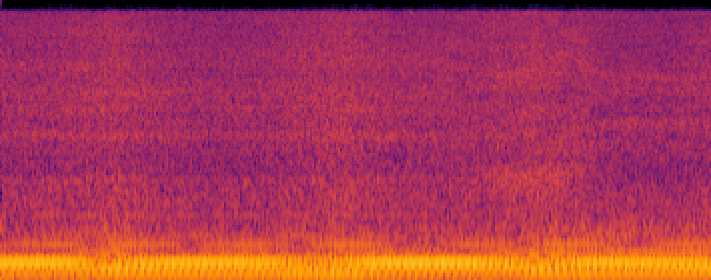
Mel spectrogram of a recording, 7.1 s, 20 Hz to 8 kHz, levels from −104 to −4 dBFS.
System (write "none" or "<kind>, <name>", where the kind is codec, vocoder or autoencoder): none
